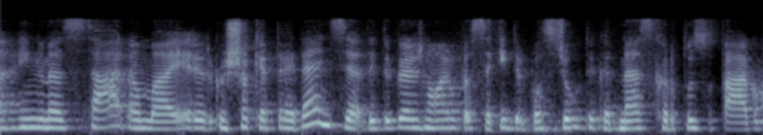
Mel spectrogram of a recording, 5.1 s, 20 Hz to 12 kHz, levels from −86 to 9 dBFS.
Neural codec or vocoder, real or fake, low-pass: codec, 16 kHz, 0.5 kbps, X-Codec, HuBERT features, trained on LibriSpeech; fake; 7.2 kHz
